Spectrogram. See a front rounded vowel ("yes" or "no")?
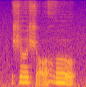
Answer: no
